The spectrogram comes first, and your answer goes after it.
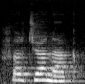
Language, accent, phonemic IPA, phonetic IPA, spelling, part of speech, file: Armenian, Eastern Armenian, /ʃəɾd͡ʒɑˈnɑk/, [ʃəɾd͡ʒɑnɑ́k], շրջանակ, noun, Hy-շրջանակ.ogg
- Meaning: 1. frame 2. frame, framework, scope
